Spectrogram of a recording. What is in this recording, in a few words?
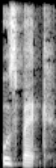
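"uzbek", British English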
